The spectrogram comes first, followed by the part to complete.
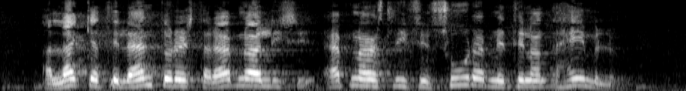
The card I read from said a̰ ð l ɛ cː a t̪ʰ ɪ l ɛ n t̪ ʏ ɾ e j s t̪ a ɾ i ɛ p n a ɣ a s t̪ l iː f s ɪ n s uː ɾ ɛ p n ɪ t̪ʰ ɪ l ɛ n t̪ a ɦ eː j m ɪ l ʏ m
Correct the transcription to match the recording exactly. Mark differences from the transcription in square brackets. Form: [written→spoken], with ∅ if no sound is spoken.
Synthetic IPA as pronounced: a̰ ð l ɛ cː a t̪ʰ ɪ l ɛ n t̪ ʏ ɾ e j s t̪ a ɾ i ɛ p n a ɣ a s t̪ l iː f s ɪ n s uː ɾ ɛ p n ɪ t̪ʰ ɪ l [ɛ→a] n t̪ a ɦ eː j m ɪ l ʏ m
